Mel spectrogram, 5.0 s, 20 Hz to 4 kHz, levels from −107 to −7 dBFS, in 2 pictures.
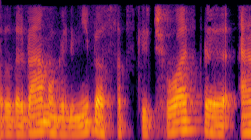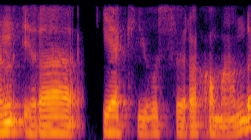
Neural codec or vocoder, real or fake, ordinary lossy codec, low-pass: none; real; AAC, 24 kbps; 3.6 kHz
